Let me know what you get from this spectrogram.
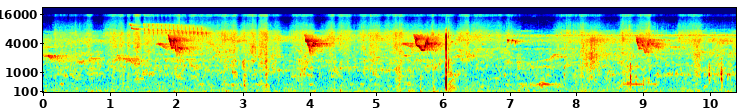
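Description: A bird calling over and over, a short high call that falls in pitch, about once every two seconds. A single sharp click comes about six seconds in.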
